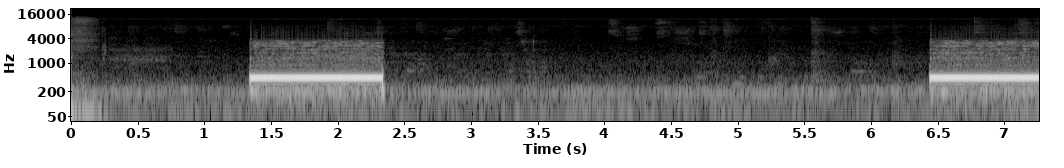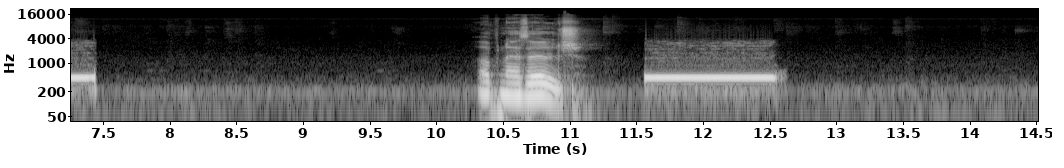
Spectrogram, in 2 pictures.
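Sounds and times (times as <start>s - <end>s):
faint hum: 0.0s - 14.4s
electronic ringback tones over a phone line: 1.4s - 2.4s, 6.4s - 7.5s, 11.6s - 12.6s
speech: 10.4s - 11.2s.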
